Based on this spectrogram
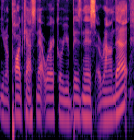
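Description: A man speaks in a dark, mellow tone. The sound is dry and close with no echo, and the recording is very clean against a silent background. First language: not English. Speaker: podcast producer and nightlife entrepreneur. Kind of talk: casual chat.

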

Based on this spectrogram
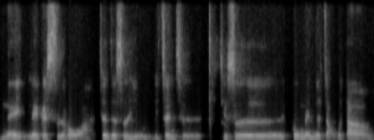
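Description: A very slow pace with hardly any pauses. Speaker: master shoemaker. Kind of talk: interview. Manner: halting.

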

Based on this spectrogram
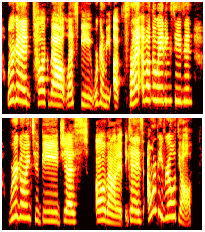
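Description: At a fairly quick pace, a woman speaks in an extremely high, bright, sharp voice that is raised and projected, with an animated tone and lively intonation, in a dry, close sound with no echo. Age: 20s. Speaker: faith podcast host. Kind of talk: casual devotional monologue.

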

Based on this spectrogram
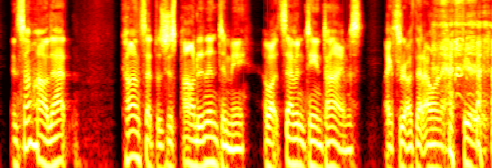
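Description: A man's plain, everyday voice at medium pitch, with an American accent, a moderate pace, ordinary pitch variation and very even loudness, in a very clean recording with a silent background. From Minnesota, Taylor's Falls. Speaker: fly fishing angler. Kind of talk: casual chat.

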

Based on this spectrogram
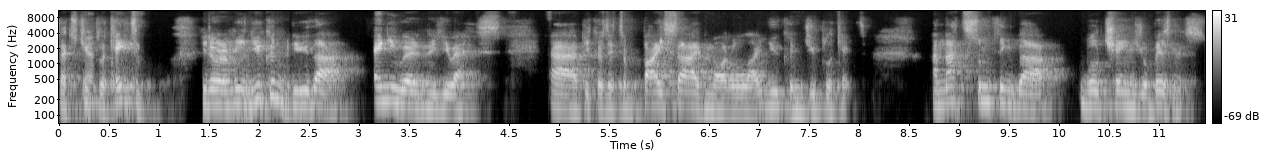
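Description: With a British accent, a man speaks somewhat breathily at a moderate pace and fairly high pitch, with ordinary pitch variation, very even loudness and audible room echo. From UK. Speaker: real estate executive. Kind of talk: interview. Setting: remote call.

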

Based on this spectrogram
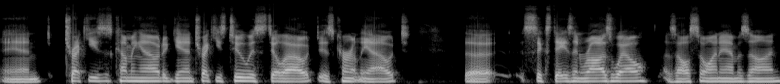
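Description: Recorded very cleanly against a silent background, a man with an American accent speaks at a moderate pace in a fairly high pitch, his intonation monotone and flat, the sound dry and close with no echo. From Minnesota, Minneapolis western suburbs. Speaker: film and TV editor and documentary director. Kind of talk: casual interview conversation. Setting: studio.

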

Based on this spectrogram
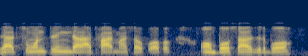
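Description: A man with a New York accent. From New York City (Queens). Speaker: professional basketball player. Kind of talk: radio interview.

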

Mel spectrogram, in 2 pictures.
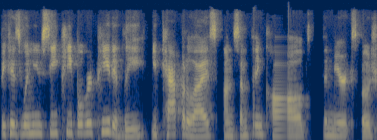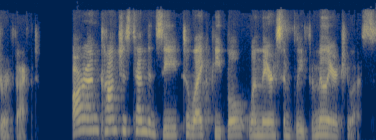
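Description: In an American accent, the speaker goes at a fairly quick pace with lively intonation, somewhat breathy, hardly pausing. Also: woman, medium pitch for a woman. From New York. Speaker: psychologist and author. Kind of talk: interview.

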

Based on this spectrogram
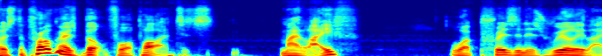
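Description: A man with a fairly low pitch and vocal fry speaks at a moderate pace in a very clean recording with a silent background and a dry, close sound with no echo. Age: 60s. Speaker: ex-convict turned podcaster and youth speaker. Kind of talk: casual chat. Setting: studio. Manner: profane, blunt.

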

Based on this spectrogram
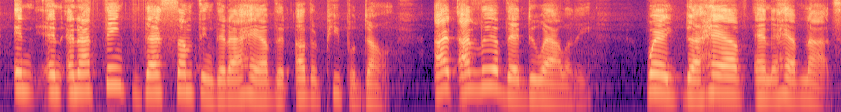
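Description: In a Tennessee accent, a woman speaks at a moderate pace and medium pitch with lively intonation. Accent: Southern US (Tennessee). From Memphis, Tennessee. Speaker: mayoral candidate and city council member. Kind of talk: interview. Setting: studio.

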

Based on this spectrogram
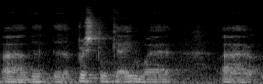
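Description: In audible room echo, a man speaks at a fairly slow pace and medium pitch, with a fairly bright tone and fairly even intonation.

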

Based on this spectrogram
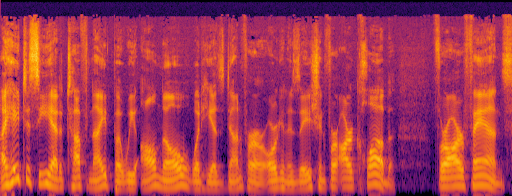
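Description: In a normal speaking voice, a man talks at medium pitch and a moderate pace with lively intonation, recorded very cleanly in a dry, close sound with no echo and a silent background. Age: 40s. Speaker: hockey podcast host. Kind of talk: solo sports podcast commentary. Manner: casual with frequent fillers.

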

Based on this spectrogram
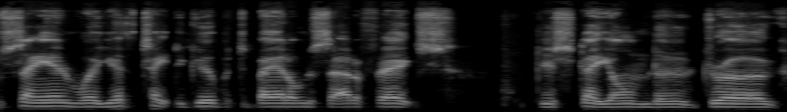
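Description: With an ordinary speaking voice, a man of fairly low pitch speaks at a moderate pace in a dry, close sound with no echo. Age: 50s. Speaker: pain patient. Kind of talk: interview.

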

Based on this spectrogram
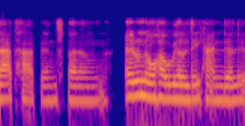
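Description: A woman speaks with a Filipino accent. The sound is dry and close, with no echo. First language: Tagalog. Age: 20s. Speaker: listener caller seeking advice. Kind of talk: casual chat. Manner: halting, many fillers.

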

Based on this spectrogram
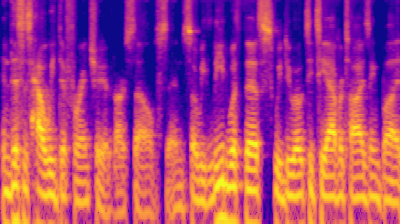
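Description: Against a quiet background, a man with an American accent talks at a very fast pace, his very deep, low pitch showing vocal fry and ordinary pitch variation in a dark, mellow tone. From Philadelphia, US. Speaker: marketing agency CEO. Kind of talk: interview.

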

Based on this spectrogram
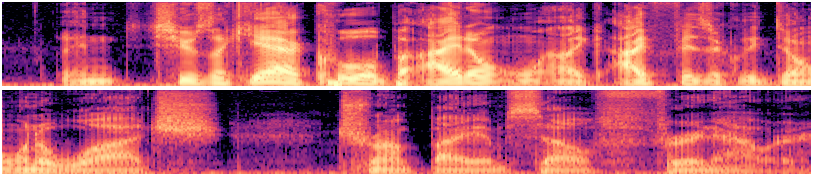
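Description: A man in a normal speaking voice with an American accent, fairly low in pitch, at a moderate pace, with lively intonation and big swings in loudness, in a very clean recording with a silent background. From Texas, Dallas suburbs. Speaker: comedian and actor. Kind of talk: casual chat.

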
